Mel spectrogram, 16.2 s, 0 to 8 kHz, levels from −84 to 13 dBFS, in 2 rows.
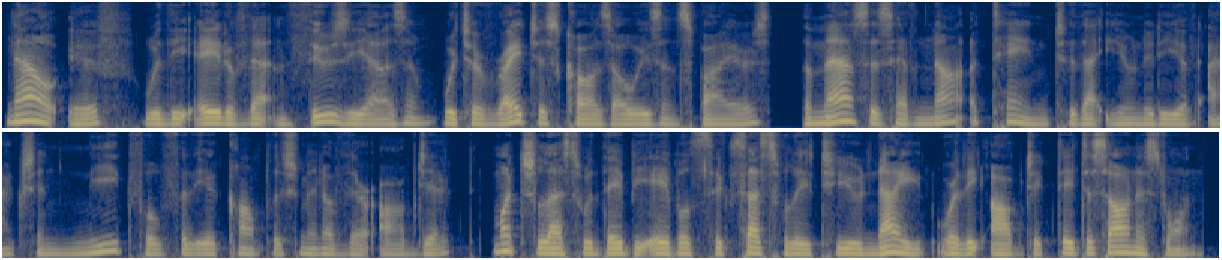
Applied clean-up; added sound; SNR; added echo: none; none; none; none.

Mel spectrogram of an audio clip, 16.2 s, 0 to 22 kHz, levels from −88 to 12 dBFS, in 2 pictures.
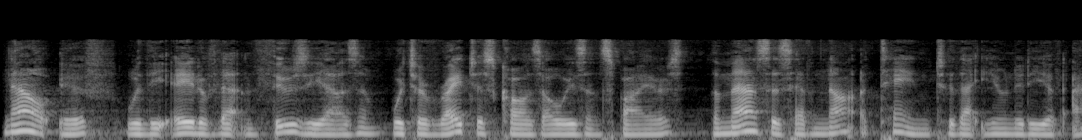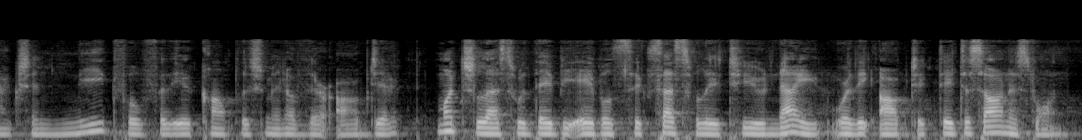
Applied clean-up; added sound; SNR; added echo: none; none; none; reverberation time 0.3 s.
